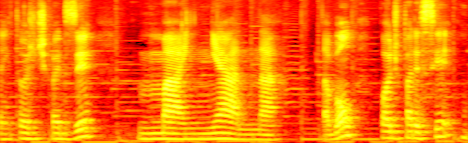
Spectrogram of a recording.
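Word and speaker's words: mañana: tô te dizendo porque a pronúncia dessas letras as todas Tem que ser aberta Então a gente vai dizer manhana Tá bom pode parecer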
